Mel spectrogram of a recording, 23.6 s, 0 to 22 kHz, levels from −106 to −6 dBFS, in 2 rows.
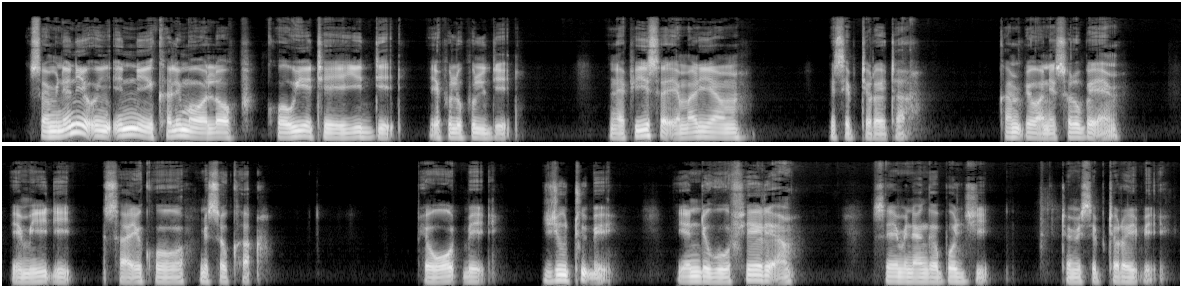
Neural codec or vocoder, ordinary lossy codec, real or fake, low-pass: none; none; real; 14.4 kHz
